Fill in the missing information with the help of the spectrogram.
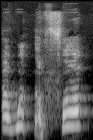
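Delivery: high stunned what-the-hell; stunned disbelief. Retold or imitated. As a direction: squeak out your disbelief at the slammed door. Reacting to slammed door.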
